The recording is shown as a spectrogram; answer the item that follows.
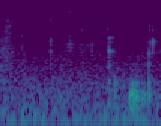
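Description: Near silence: room tone, with one faint, short low sound near the end.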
